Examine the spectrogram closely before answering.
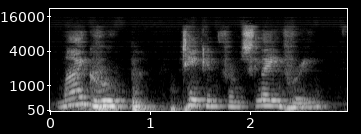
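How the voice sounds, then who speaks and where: A woman in an American accent, fairly slow with lively intonation, with audible room echo. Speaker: diplomat. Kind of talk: press conference speech. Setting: press conference at a consulate. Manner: animated.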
